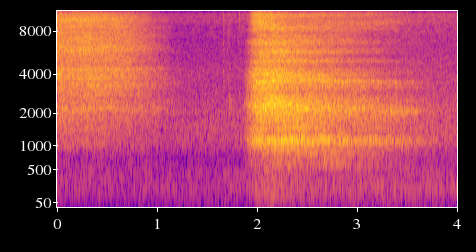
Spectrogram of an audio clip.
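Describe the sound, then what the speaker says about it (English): Close, slow deep breathing: a soft airy exhale fades, followed by a louder, hissing intake of breath around the midpoint that tails off gradually. "Breathe."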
